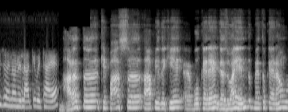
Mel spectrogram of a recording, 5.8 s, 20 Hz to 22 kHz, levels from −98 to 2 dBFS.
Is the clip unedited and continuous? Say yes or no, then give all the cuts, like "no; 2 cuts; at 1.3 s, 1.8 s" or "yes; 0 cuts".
no; 1 cut; at 1.2 s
